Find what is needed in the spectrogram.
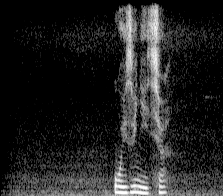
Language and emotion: Russian, neutral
